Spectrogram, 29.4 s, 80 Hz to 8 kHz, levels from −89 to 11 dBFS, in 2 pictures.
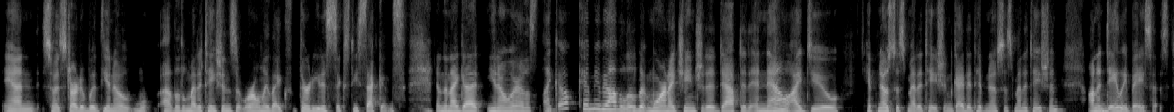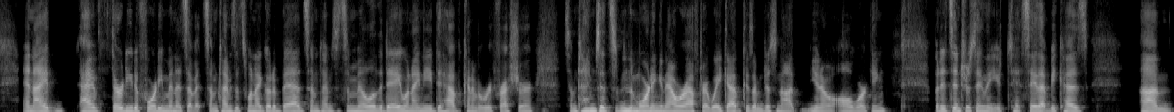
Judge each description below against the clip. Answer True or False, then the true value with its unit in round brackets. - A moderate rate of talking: False (240 wpm)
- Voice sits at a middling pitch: True (175 Hz)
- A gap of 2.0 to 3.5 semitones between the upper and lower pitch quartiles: False (3.9 semitones)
